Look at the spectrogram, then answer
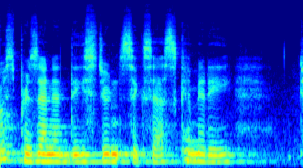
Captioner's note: none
